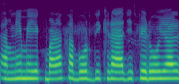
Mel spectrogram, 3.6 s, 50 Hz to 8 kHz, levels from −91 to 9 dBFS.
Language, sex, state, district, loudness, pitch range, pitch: Hindi, female, Uttar Pradesh, Jyotiba Phule Nagar, -13 LUFS, 245-255 Hz, 250 Hz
